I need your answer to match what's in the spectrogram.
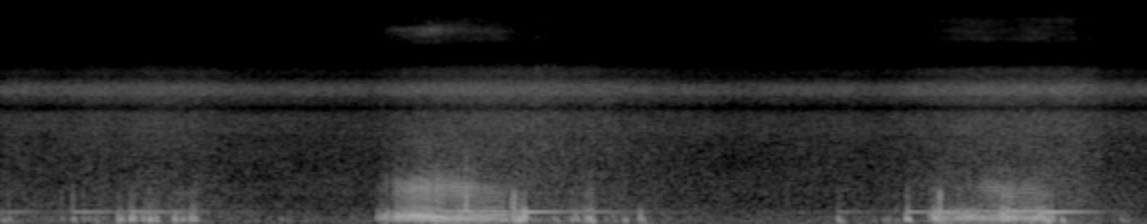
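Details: Tank, a dog, snoring while asleep: soft, fluttering snorts in breathing cycles over steady room hum with faint background music.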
